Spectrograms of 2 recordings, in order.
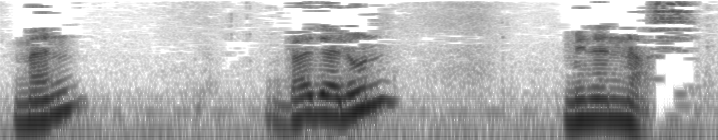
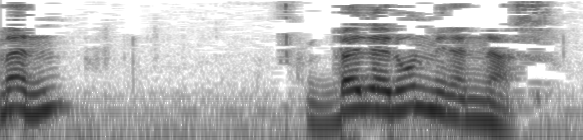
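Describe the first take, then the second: First: من، بدل، من الناس said word by word with long pauses; slow dictation. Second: من raised high, then بدل من الناس falling; stress on من. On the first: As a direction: dictate each word separately for note-taking. (إملاء بطيء كلمة كلمة مع وقفات) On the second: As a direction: lift the word من sharply above the rest. (نبرة عالية على كلمة من) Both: Shown as a demonstration. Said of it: "أن نقول".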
